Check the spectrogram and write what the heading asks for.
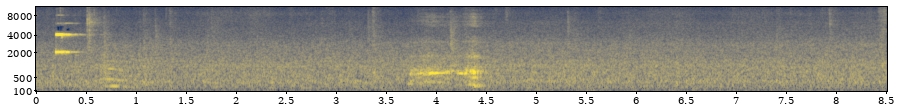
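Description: A short high-pitched squeak just after the start, then a brief whimper-like voice sound about four seconds in, over a steady hiss.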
